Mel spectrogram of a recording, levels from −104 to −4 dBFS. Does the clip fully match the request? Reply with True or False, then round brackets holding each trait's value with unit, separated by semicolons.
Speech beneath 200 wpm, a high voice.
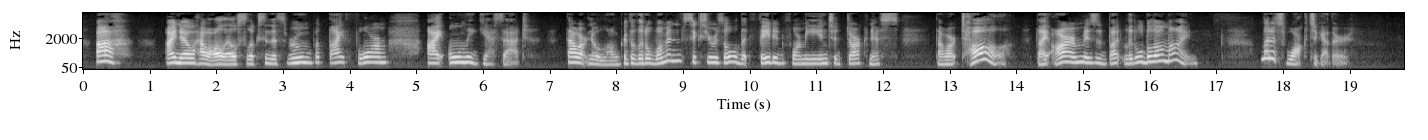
True (145 wpm; 230 Hz)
